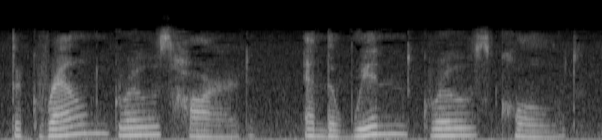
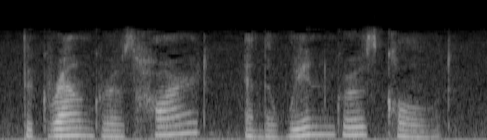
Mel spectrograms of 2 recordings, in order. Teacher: In this slower reading, all content words are stressed. They are ground, grows, hard, wind, grows, cold.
